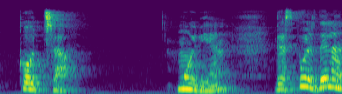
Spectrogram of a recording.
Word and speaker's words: cotxe: Este sonido, che, el coche, C-H, en catalán se escribe T-X, el cotxe.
